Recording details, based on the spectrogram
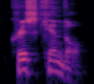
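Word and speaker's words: Christkindl: come from the Christ child and the German pronunciation of Christ child is Chris Chris Kindle like kindergarten Kinder kind means child Chris means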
